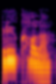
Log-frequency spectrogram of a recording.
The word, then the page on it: blue collar: British English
